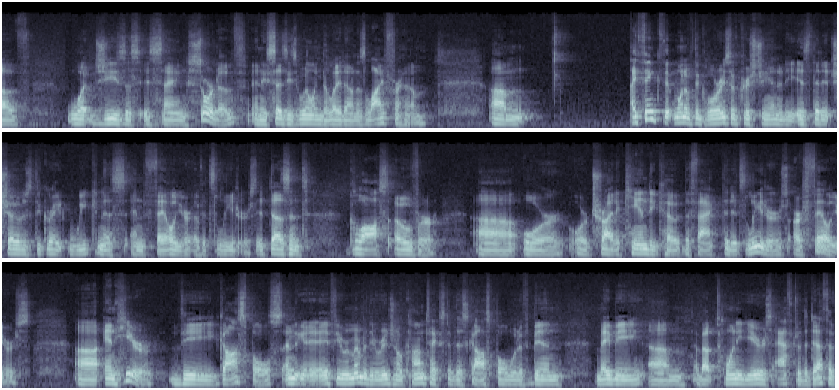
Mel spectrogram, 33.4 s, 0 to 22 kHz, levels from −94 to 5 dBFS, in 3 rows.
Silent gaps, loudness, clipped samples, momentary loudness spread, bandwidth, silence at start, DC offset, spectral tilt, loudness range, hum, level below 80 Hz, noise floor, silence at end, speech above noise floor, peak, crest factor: none; -21 LUFS; under 0.1%; 10 LU; 15 kHz; 0 s; under 0.1%; -6 dB/octave; 4 LU; none; -52 dBFS; -58 dBFS; 0 s; 38 dB; 0 dBFS; 20 dB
